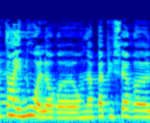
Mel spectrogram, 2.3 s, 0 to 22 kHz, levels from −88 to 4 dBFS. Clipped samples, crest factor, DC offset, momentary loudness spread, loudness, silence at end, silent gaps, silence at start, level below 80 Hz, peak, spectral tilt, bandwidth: under 0.1%; 14 dB; under 0.1%; 7 LU; -23 LUFS; 0 s; none; 0 s; -60 dBFS; -8 dBFS; -5.5 dB/octave; 11.5 kHz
